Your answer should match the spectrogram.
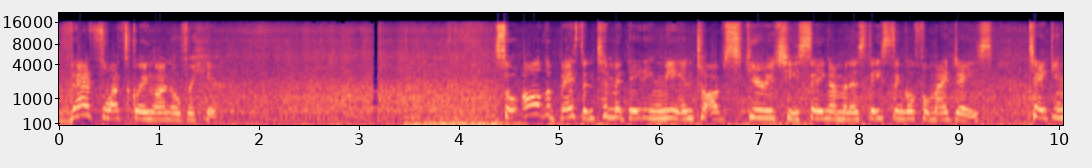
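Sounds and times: steady rushing noise: 0:00.1 - 0:09.7
low rumble: 0:02.4 - 0:08.0.

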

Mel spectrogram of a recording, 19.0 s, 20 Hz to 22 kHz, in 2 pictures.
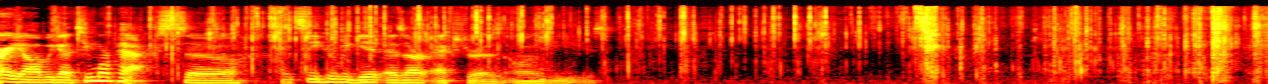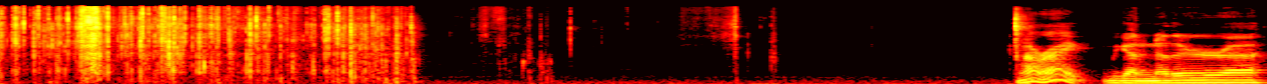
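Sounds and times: foil wrapper tearing and crinkling: 0:00.0 - 0:13.8.

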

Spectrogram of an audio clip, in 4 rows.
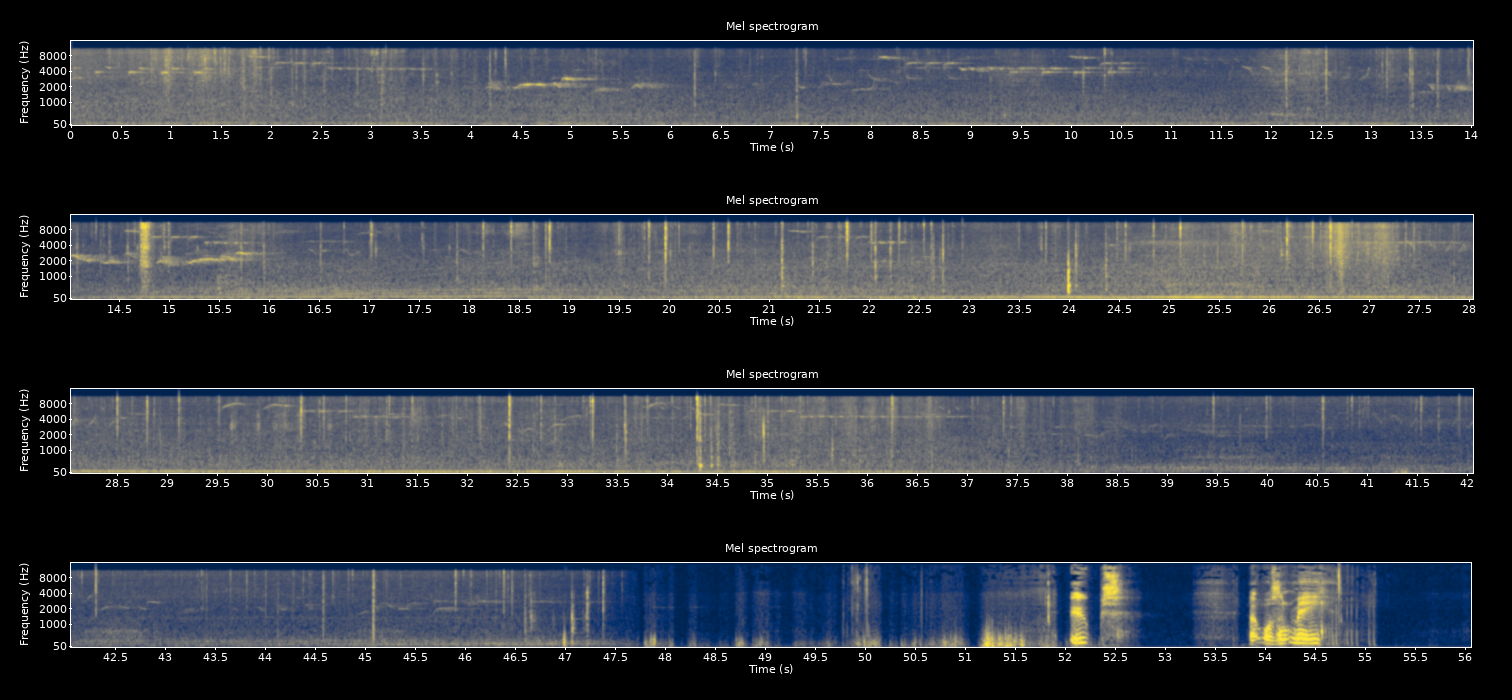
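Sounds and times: kindling crackling and popping: 0:00.0 - 0:49.0, 0:49.6 - 0:52.6, 0:53.3 - 0:55.2.

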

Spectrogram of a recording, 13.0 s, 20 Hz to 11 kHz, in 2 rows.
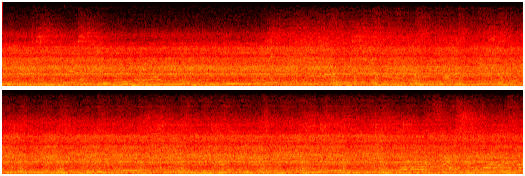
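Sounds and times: thrash metal band playing live: 0:00.0 - 0:13.0.

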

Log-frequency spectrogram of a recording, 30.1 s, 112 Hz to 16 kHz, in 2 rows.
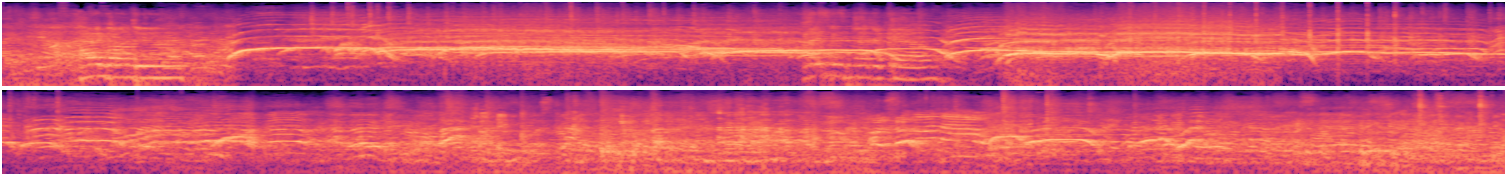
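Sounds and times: high-pitched whoops and shrieks: 0:02.2 - 0:15.0
crowd cheering and screaming: 0:02.2 - 0:18.2, 0:24.0 - 0:27.4.

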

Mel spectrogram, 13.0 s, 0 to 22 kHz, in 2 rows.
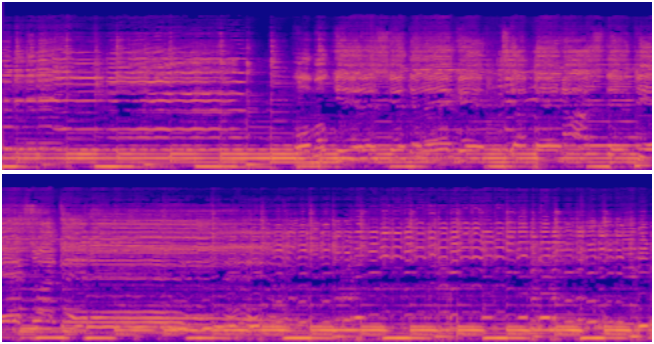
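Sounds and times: violin melody: 0:00.0 - 0:02.7, 0:04.8 - 0:13.0
plucked bass line: 0:00.0 - 0:13.0
strummed guitars: 0:00.0 - 0:13.0.

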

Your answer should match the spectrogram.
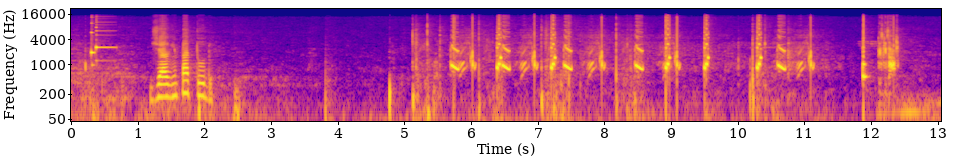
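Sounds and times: sharp clicks: 0:05.1 - 0:11.2
small animal squeaky chirps: 0:05.7 - 0:09.6, 0:10.3 - 0:11.2, 0:11.9 - 0:12.4.

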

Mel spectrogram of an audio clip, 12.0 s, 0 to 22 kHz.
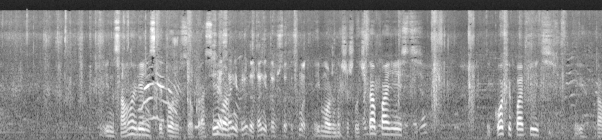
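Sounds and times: city square background noise: 0:00.0 - 0:12.0.

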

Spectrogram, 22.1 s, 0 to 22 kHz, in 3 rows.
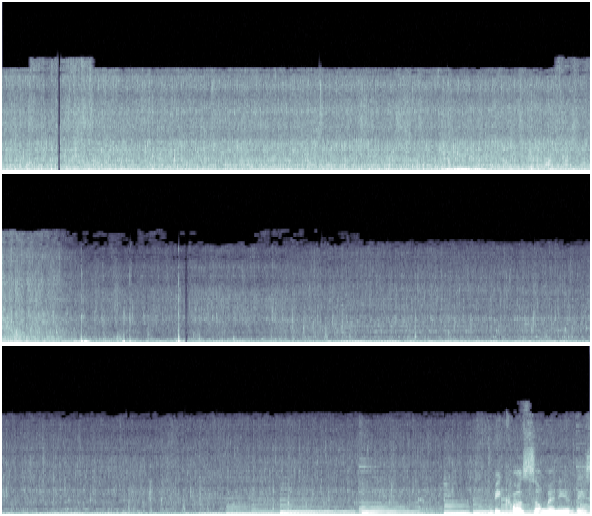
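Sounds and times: outdoor background hiss: 0:00.0 - 0:22.0
plucked-string music: 0:17.5 - 0:22.0.

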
